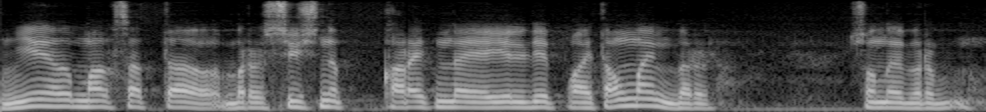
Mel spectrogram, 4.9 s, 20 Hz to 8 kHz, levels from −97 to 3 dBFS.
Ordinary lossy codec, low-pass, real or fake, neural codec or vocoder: none; none; fake; codec, 16 kHz, 16 kbps, FunCodec, trained on Chinese and English, 50 frames a second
